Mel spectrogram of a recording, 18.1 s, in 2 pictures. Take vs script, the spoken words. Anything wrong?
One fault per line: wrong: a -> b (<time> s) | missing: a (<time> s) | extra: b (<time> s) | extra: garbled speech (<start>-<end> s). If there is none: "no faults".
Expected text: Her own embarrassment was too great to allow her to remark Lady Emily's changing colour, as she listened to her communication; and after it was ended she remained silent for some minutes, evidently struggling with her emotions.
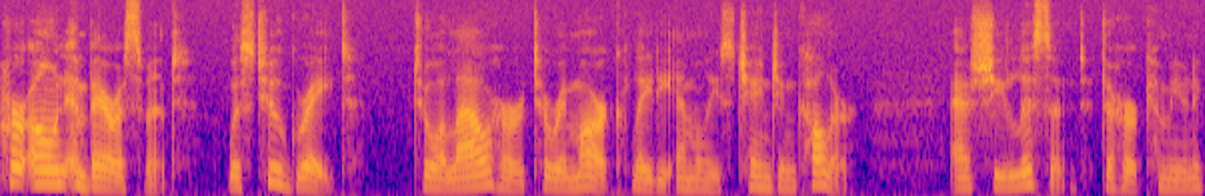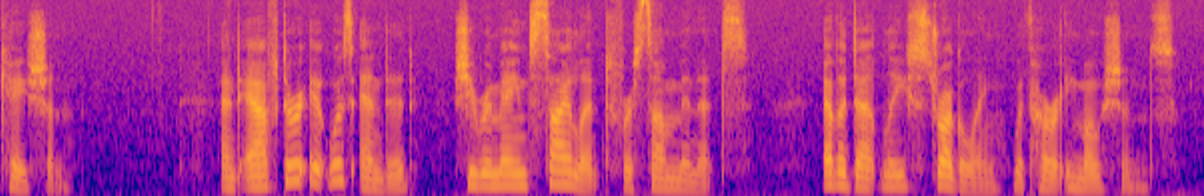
no faults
